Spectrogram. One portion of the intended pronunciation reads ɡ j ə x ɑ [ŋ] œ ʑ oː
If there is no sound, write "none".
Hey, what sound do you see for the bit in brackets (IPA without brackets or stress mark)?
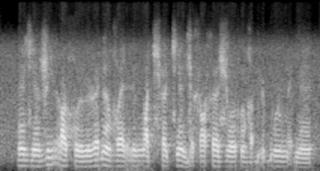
x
